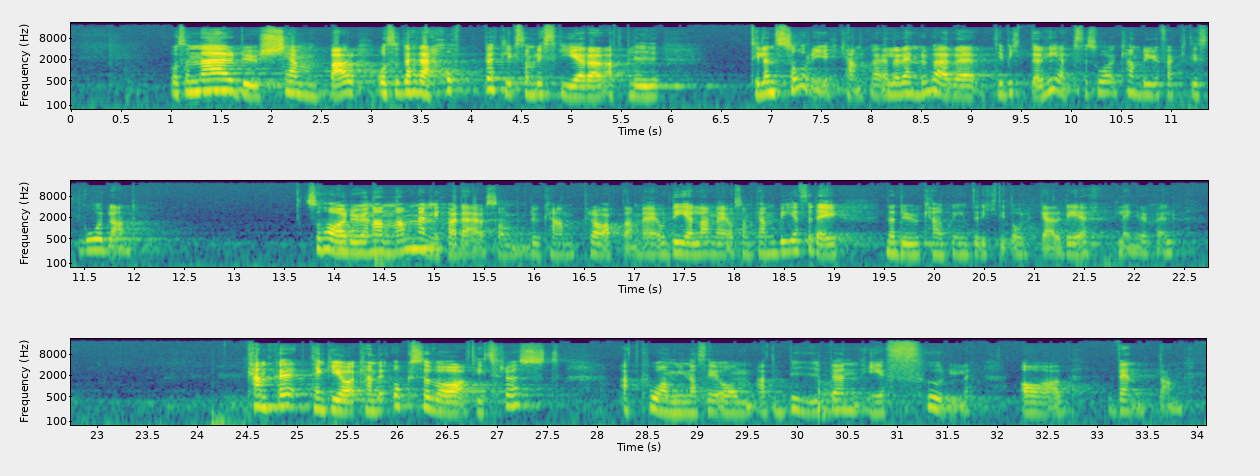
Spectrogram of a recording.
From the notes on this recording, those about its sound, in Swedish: Inspelning från Immanuelskyrkan Skövde.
